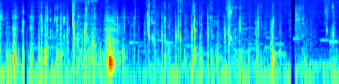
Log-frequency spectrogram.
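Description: Chewing and mouth sounds from eating the last bite of a cream-filled salt bread roll: a run of many small wet clicks and smacks.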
